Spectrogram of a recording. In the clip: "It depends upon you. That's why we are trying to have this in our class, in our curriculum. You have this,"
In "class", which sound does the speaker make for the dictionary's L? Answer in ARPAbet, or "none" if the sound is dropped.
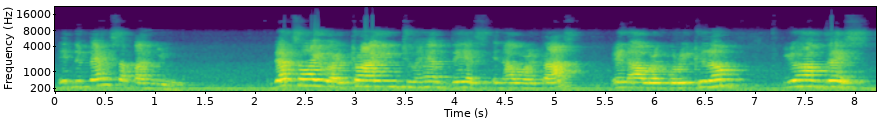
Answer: none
